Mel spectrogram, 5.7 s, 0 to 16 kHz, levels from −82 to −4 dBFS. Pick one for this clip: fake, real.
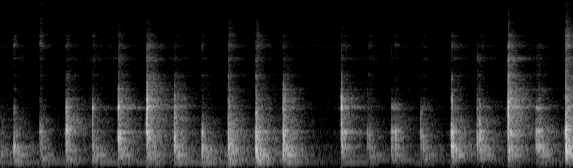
fake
